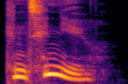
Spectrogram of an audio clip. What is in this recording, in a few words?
continue, gb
